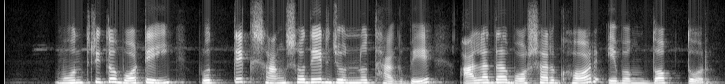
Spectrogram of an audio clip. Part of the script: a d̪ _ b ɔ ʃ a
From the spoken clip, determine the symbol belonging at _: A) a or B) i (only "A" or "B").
A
